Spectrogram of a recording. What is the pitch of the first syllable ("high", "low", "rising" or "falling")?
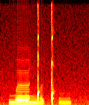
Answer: high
